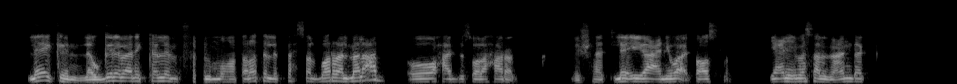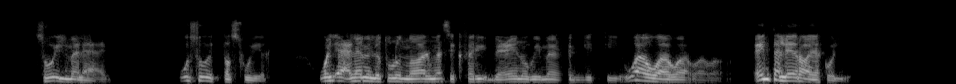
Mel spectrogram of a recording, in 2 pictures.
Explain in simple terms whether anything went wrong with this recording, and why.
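The speech was squeezed hard by Opus voice compression throughout, from start to finish, using its speech-modelling mode, which keeps only a rough outline of the voice and drops the highest sounds. As a result, the voice comes across as muffled, hoarse and slightly robotic.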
